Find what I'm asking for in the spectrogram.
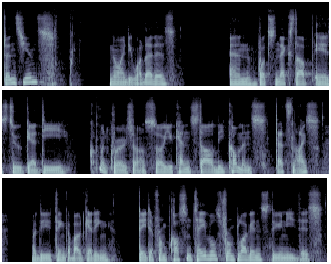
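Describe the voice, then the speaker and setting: A man's voice: lowish voice, expressive, unhurried. A man whose first language is Dutch, hosting a casual live stream on web design news, rambling and correcting himself as he thinks aloud.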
